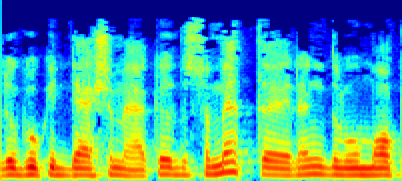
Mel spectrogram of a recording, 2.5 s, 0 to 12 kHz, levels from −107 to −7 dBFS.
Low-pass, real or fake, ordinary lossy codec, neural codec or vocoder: 10.8 kHz; fake; MP3, 32 kbps; codec, 24 kHz, 0.9 kbps, WavTokenizer, small release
